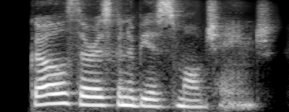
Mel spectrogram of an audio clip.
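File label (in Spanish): Voice Acting, es, female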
